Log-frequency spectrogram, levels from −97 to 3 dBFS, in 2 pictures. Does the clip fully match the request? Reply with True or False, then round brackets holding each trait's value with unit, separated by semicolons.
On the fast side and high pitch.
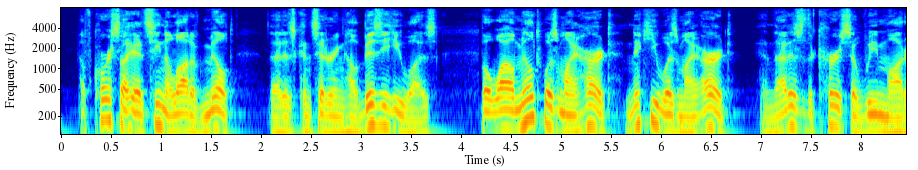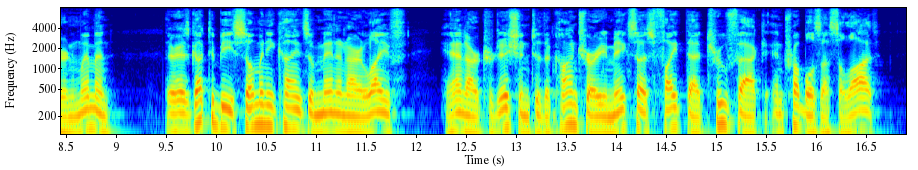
False (230 wpm; 110 Hz)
